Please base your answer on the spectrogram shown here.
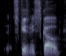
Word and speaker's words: Skoog: Wilmer Skoog was Skoog, that's how you pronounce it, according to Doug Plagans on the broadcast.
